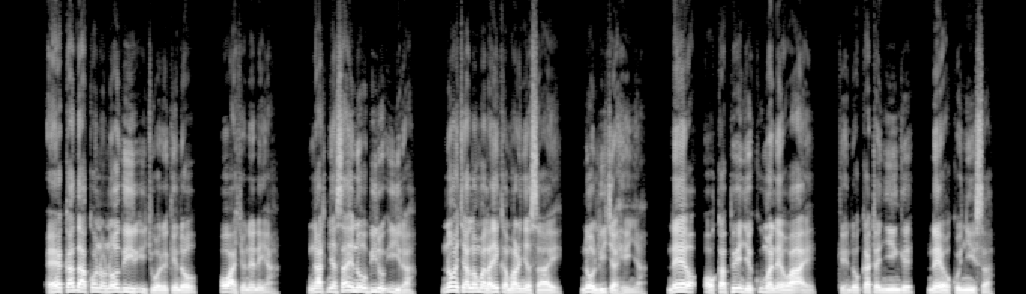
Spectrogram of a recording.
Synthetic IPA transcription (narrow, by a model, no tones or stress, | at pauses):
ɛkad̪akɔnɔnɔd̪iɾit͡ʃwɔɾekendoː | wat͡ʃɔnɛnɪja̰ | ŋatɲasajenoːbiɾoʔiɾa | nɔɔt͡ʃalɔmalaɪkamarɲasaje | nolit͡ʃaɦɪ̰ɲa̰ | nɛɔkapeɲd͡ʒekumanɛwaɛ | kendokataɲiŋɡe | nɛɔkoɲisa̰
